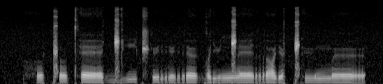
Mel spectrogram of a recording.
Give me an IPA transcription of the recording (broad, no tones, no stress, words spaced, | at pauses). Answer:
hoǁot̪ʰɛː ɡ͡ǁi t͡ʃʼɨrɨrəː ɡɒɾʲɨːŋ͡ǁɛːrɒ ɾʲɒǁʰɨ məː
